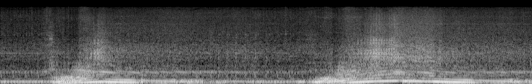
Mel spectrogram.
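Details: 2006 Mazda Miata (NC) engine revved twice, with a hard rattling knock under the rising and falling engine note from a spun bearing.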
